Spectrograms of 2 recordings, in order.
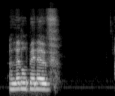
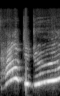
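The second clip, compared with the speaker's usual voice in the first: very high, much louder put-on "How do you do?"; hammed-up shrill-free high greeting, no accent; mock greeting; 11 dB louder than usual. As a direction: ham up a prim little greeting in a different voice. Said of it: "she does it in her southern accent".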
